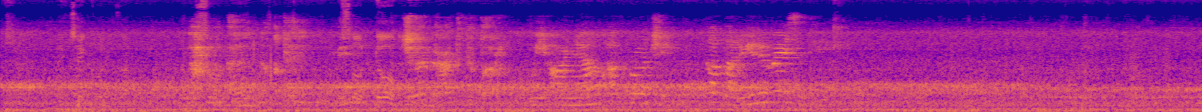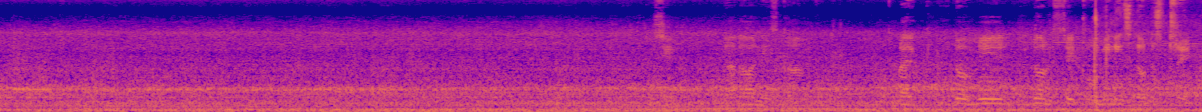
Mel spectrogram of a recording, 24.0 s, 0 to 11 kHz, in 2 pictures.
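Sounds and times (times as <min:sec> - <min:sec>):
train wheels rumbling on rail: 0:00.0 - 0:24.0.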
